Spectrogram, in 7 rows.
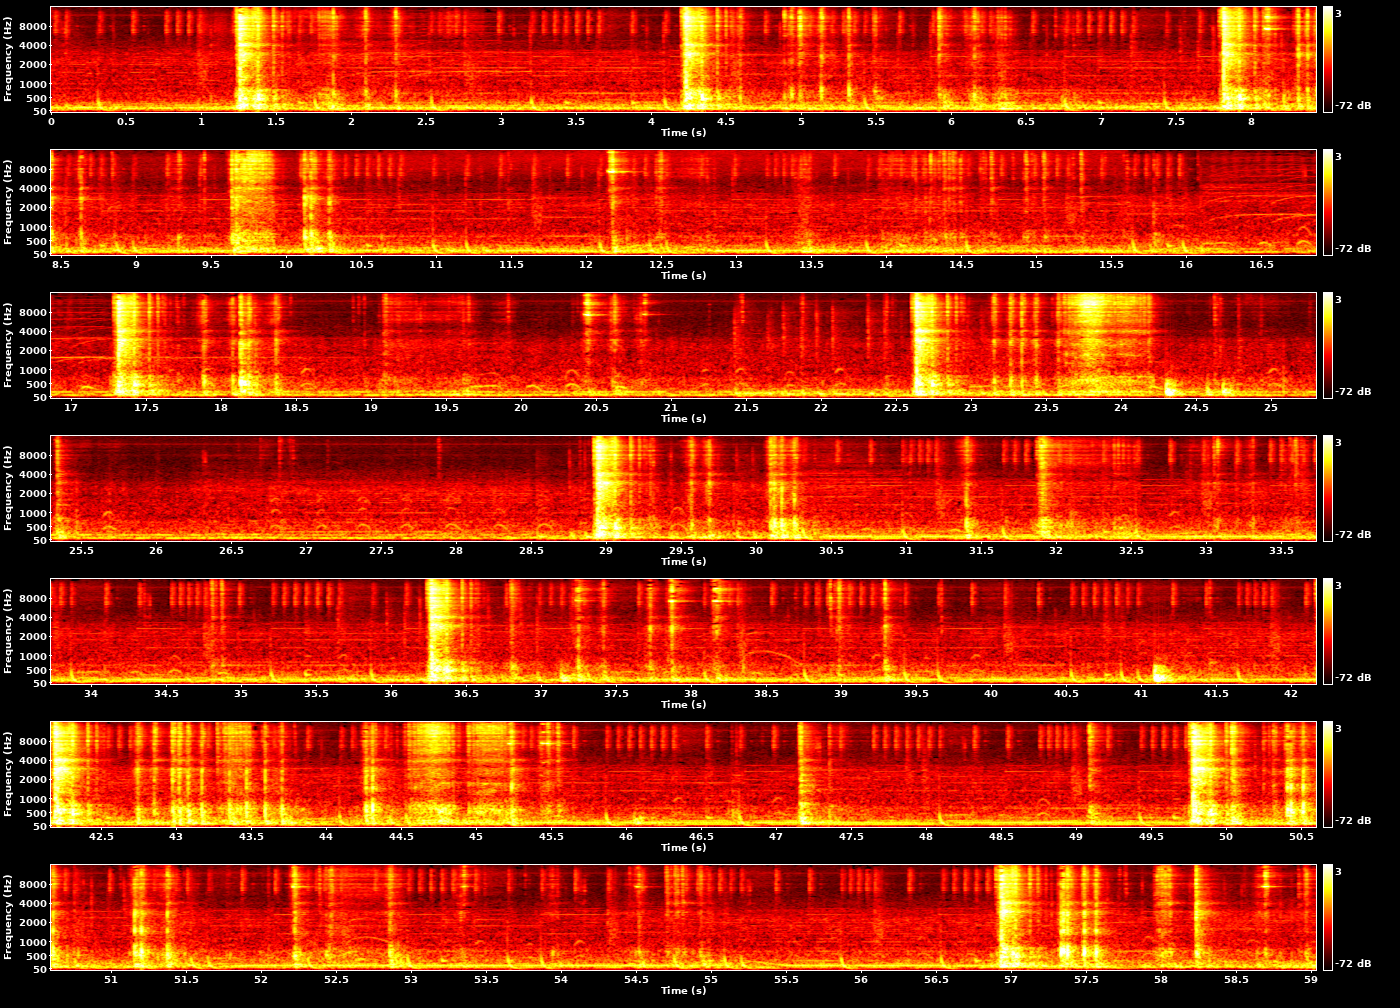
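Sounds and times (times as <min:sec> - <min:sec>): quiet background music: 0:00.0 - 0:59.0.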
